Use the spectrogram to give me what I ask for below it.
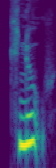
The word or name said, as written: knug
